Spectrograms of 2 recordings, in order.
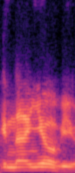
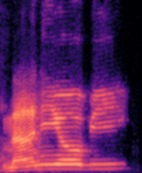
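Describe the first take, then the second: First: The first word is shortened to nan. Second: The first word is said fully as nani.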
